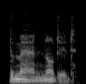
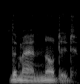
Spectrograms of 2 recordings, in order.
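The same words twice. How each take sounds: The two takes are said the same way.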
